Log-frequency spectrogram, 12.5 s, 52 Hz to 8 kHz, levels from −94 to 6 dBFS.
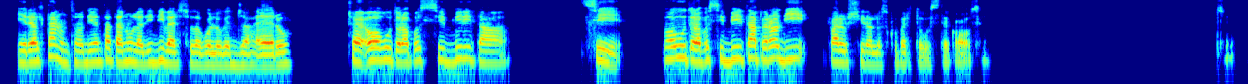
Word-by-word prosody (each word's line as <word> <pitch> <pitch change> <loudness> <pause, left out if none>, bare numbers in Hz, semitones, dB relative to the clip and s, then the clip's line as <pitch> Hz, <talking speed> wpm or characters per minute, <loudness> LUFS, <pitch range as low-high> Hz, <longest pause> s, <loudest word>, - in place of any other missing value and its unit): in 195 - -4
realtà 205 +8 +4
non 205 -7 -5
sono 190 0 -5
diventata 200 +2 +1
nulla 200 -1 -1
di 190 +3 -7
diverso 190 -4 0
da 175 - -1
quello 165 0 -1
che 165 0 -3
già 165 0 -3
ero. 170 +4 +4 0.5
Cioè, 310 - +5
ho - - +9
avuto 225 -2 +2
la 190 - +4
possibilità 210 -2 -5 0.7
sì, 200 -8 -4 0.4
ho 235 - -5
avuto 250 -1 +1
la 205 - +9
possibilità 235 +3 0
però 240 +2 +2
di 240 +1 -2 0.2
fare 200 -1 +2
uscire 185 0 -7
allo 170 -1 -6
scoperto 165 - -11
queste - - -11
cose. - - -7 2.3
Sì. - - -22
200 Hz, 155 wpm, -26 LUFS, 185-230 Hz, 2.3 s, ho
